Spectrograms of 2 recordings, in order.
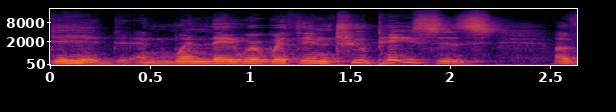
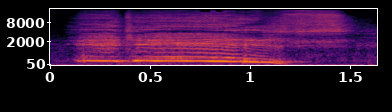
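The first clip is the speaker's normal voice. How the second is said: booming ghost; 13 semitones higher than usual. Acted. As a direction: proclaim it like a doomed ghost. Marley's ghost speaking.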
